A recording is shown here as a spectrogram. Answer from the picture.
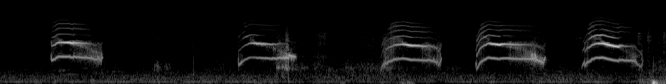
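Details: Tiny hairless Bambino kitten, two weeks old and male, blue and white tabby with short legs and wrinkles, mewing insistently. Five loud, high, harmonic meows, each about half a second long, arrive roughly every second, over a faint steady low hum.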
